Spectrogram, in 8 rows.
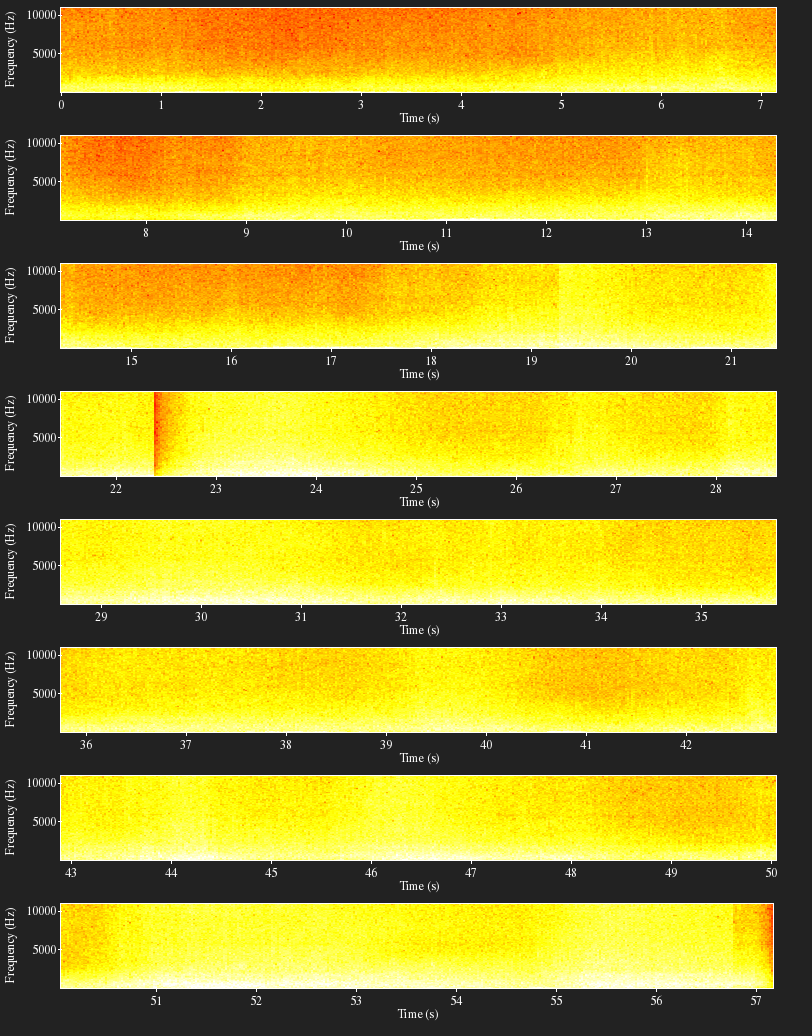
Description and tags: Seaside Stereo 1
Raw recording of the seaside. Edited with Audacity.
